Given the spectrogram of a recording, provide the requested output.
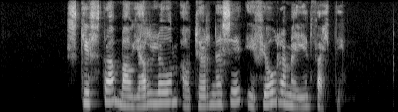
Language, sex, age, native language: Icelandic, female, 60-69, Icelandic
